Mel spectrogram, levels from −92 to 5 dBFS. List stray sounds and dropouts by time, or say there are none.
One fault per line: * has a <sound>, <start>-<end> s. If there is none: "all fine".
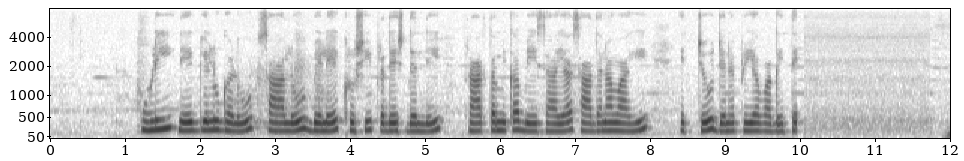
all fine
